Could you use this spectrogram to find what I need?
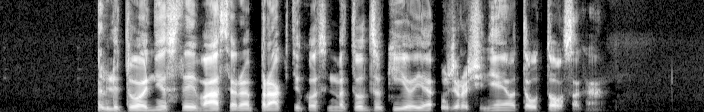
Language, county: Lithuanian, Kaunas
